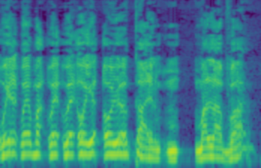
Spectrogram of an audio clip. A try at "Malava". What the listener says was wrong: Malava, pronounce it without a B.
